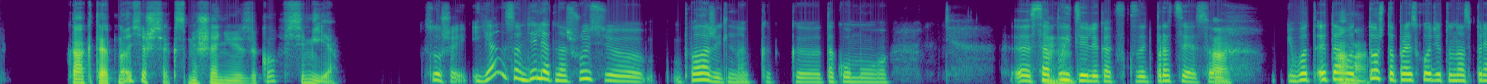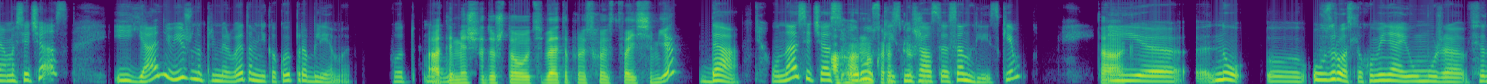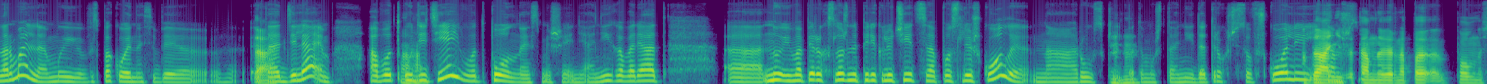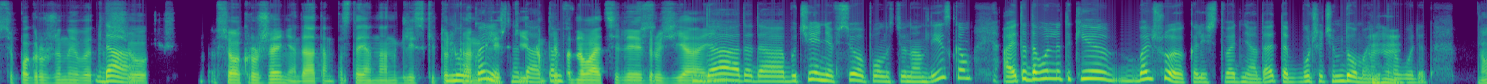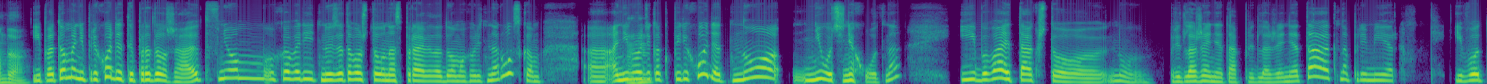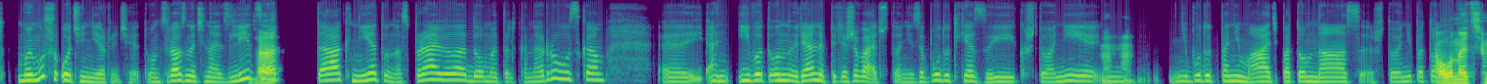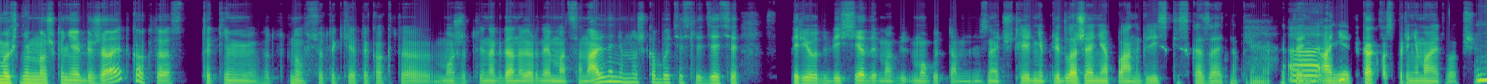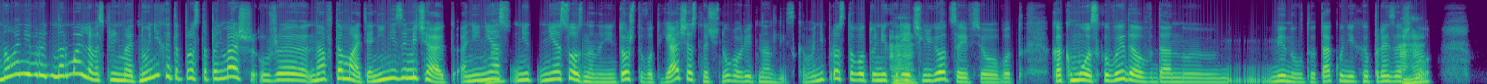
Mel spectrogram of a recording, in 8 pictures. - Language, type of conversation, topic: Russian, podcast, Как ты относишься к смешению языков в семье?
- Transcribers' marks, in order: tapping; other noise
